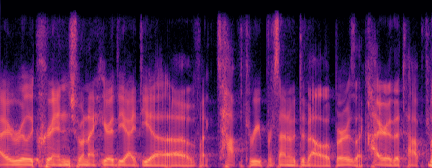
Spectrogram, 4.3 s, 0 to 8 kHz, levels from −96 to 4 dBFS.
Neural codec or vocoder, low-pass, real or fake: none; 7.2 kHz; real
